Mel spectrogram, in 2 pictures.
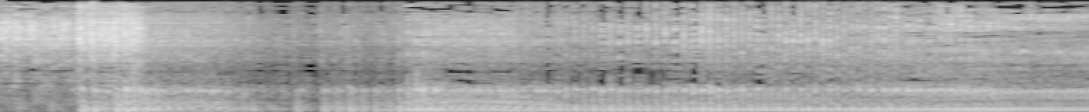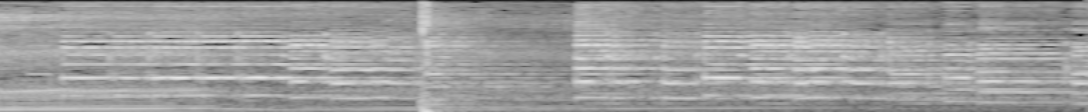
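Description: A motorcycle engine revs loudly, its pitch sweeping upward before settling into a steady rumble, with a sharp clank partway through.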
